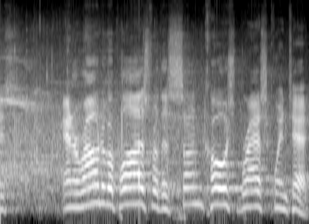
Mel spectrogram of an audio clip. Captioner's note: cheers and applause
